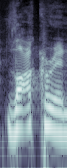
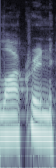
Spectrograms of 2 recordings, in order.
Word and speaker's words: Loughran: Loughran, I believe, is how at least you say the last name, so I'll be sure to get that right here during this segment.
